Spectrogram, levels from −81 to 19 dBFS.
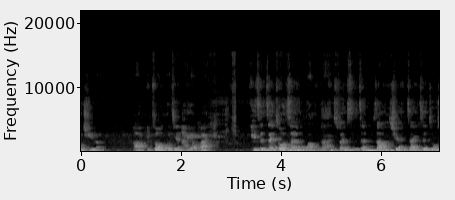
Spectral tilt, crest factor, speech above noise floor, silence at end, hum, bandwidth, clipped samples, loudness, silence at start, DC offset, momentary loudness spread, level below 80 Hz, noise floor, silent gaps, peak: -7 dB/octave; 18 dB; 29 dB; 0 s; none; 14.5 kHz; under 0.1%; -29 LUFS; 0 s; under 0.1%; 11 LU; -60 dBFS; -58 dBFS; none; -12 dBFS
